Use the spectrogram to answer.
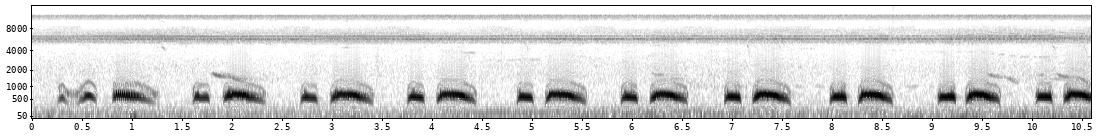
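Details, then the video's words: Long run of spotted dove coos meant to lure birds: about a dozen evenly spaced couplets of short and longer mellow downward notes, nearly one per second, over a constant high electronic whine. "burung tekukur suara mp3"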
